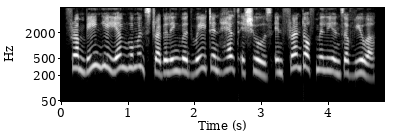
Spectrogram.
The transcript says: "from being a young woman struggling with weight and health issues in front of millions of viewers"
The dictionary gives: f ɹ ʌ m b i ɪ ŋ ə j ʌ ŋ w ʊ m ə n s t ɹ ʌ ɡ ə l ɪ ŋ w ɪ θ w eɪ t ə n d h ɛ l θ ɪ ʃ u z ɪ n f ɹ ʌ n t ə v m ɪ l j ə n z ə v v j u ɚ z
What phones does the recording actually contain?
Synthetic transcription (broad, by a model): f ɹ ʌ m b i ɪ ŋ ə j ʌ ŋ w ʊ m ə n s t ɹ ʌ ɡ ə l ɪ ŋ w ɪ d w eɪ t ə n d h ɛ l t ɪ ʃ u z ɪ n f ɹ ʌ n t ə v m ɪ l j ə n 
